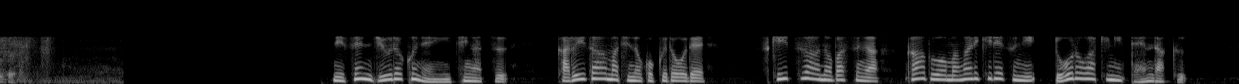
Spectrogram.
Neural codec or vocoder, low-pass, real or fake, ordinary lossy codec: codec, 24 kHz, 1.2 kbps, DualCodec; 3.6 kHz; fake; Opus, 32 kbps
